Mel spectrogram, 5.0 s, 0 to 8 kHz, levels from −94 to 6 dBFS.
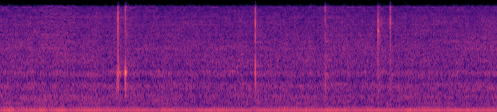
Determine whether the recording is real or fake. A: fake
